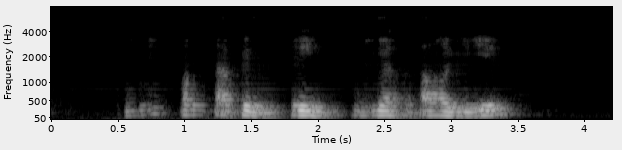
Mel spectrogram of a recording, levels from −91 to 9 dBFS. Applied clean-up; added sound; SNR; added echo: neural mask model DeepFilterNet 3.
